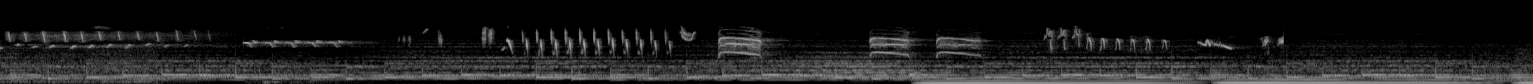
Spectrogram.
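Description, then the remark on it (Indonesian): Birds chirp and trill in quick bursts, with a crow cawing among them. The calls sound clear over a low background rumble, and no one speaks. “Kita tentu sudah biasa melihat burung.”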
